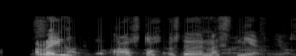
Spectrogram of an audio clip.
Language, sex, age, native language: Icelandic, male, 13, Icelandic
